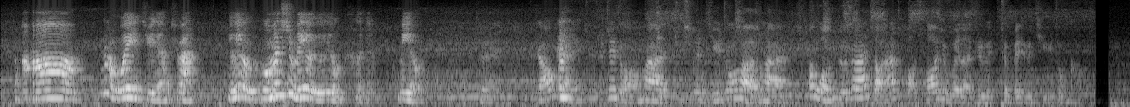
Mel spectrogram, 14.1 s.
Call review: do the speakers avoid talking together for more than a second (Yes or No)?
Yes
